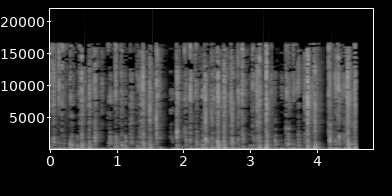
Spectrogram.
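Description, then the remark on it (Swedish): Rapid, steady typing on a computer keyboard while writing an email to a capsule hotel, with dense irregular clicks and brief pauses, continuing for several seconds before stopping abruptly. “Det låter lite spännande, så jag skickar iväg ett mejl till adressen som stod på hemsidan.”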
